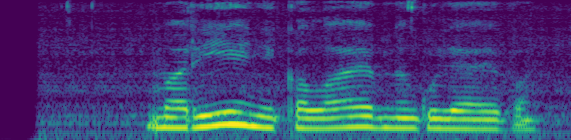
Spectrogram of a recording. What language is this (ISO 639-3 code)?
rus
